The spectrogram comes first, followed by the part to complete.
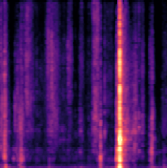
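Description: Tarot cards being handled and shuffled: soft rustling and light clicks, then one sharp card snap about one and a half seconds in.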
